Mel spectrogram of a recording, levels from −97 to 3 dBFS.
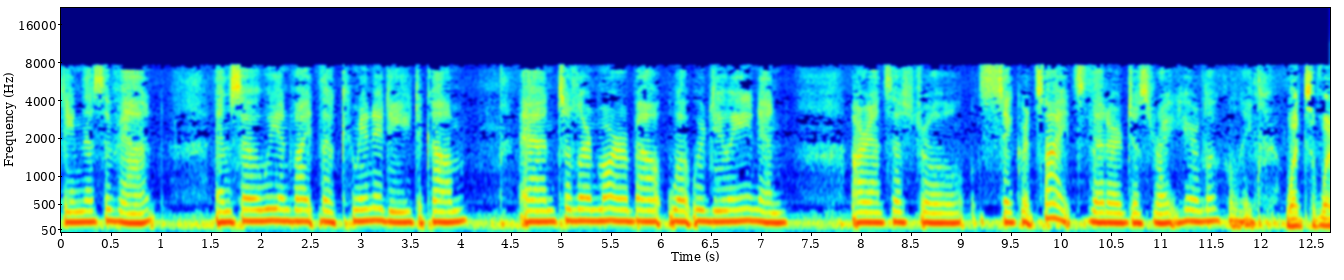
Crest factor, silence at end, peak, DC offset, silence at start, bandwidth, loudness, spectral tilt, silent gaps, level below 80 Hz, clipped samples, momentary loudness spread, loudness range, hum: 12 dB; 0 s; -6 dBFS; under 0.1%; 0 s; 8 kHz; -19 LUFS; -6 dB/octave; none; -58 dBFS; under 0.1%; 7 LU; 1 LU; none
